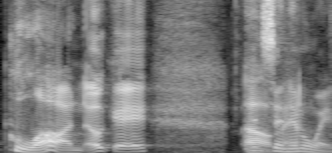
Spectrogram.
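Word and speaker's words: Lan: fell alike passed his ring to his son lon mandragoran and send him away i didn't even catch that pronunciation my first time through this video what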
